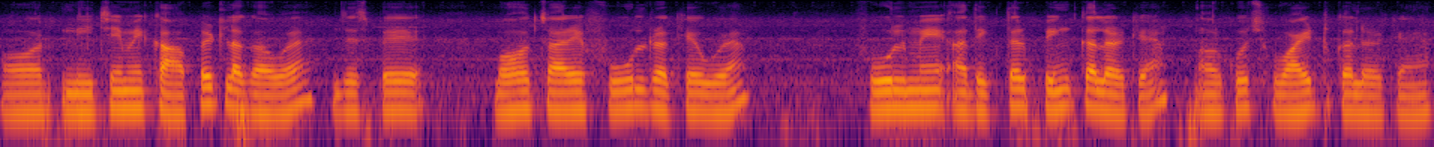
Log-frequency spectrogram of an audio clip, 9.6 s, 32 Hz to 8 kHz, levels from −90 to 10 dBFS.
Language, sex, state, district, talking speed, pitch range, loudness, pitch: Hindi, male, Chhattisgarh, Balrampur, 175 wpm, 115-130 Hz, -20 LUFS, 120 Hz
